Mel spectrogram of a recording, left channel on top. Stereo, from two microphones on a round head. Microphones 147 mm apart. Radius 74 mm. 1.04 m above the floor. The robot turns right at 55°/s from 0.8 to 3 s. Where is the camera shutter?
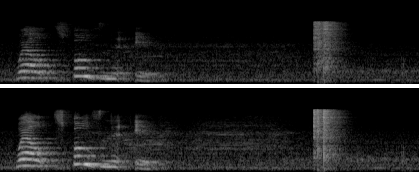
40° right (ahead or behind), 0.8 m.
